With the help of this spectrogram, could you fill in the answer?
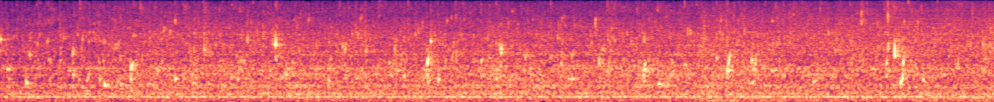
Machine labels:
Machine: pump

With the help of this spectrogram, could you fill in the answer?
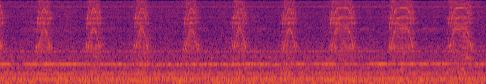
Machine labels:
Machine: slide rail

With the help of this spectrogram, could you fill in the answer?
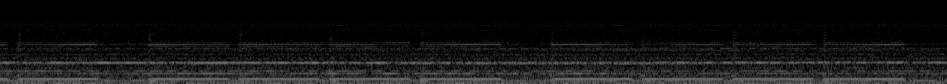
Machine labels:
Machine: slide rail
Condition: normal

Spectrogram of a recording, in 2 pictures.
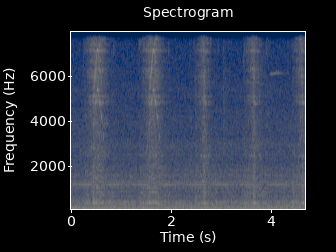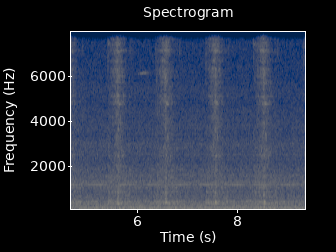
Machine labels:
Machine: slide rail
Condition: normal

